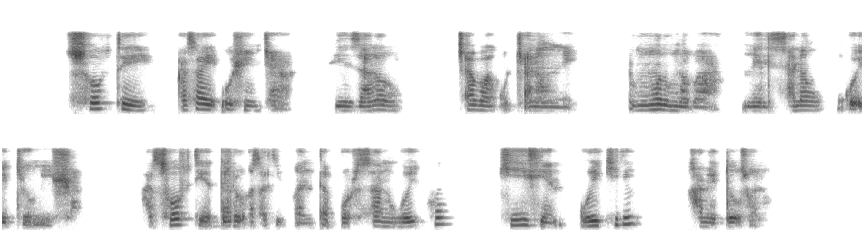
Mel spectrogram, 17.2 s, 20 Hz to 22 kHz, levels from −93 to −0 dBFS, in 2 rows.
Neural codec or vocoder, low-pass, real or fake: codec, 32 kHz, 1.9 kbps, SNAC; 7.2 kHz; fake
